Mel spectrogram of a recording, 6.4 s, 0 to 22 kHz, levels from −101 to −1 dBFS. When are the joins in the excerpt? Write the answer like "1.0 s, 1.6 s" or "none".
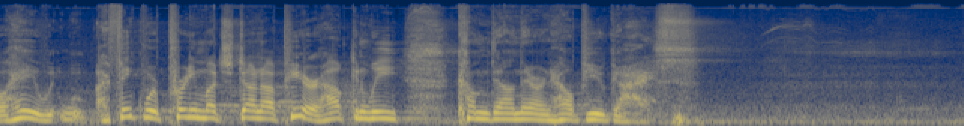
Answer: none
